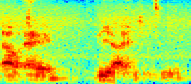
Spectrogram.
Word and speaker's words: LaVingt: So Levant, instead of LE with the accent VINGT, it's LA VINGT.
